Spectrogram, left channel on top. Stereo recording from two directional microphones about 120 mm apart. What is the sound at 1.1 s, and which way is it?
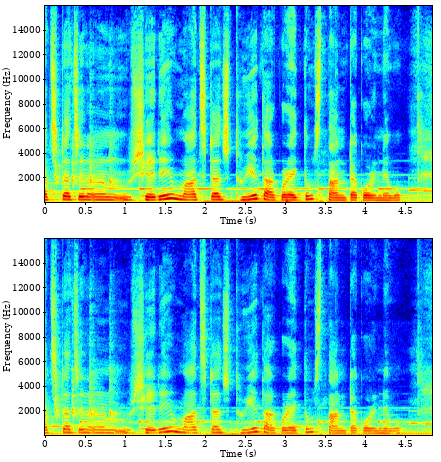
Speech, 45° left (ahead or behind).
